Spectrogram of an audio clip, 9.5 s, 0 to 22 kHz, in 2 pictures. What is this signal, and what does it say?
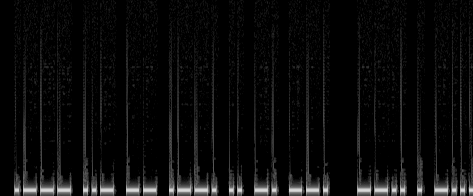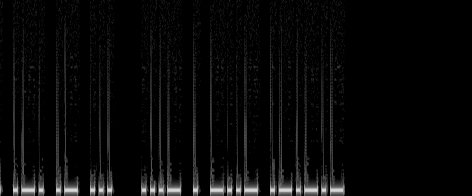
Morse code, heard as a keyed tone, about 28 wpm, 700 Hz. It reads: JUMPING ZEBRAS VEX.
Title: Pangram Challenge v2 - 28wpm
